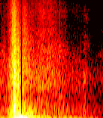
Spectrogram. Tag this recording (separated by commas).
swish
